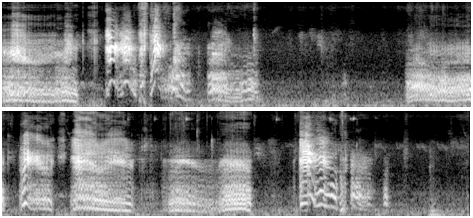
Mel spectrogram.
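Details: Aggressive Pit Bull puppy of the SHERA blood line from Nanu pitbull farm, giving harsh, raspy barks and growling snarls in short clustered bursts, separated by brief quiet pauses.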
